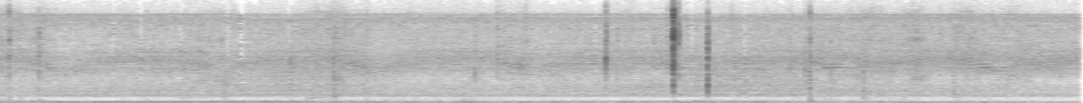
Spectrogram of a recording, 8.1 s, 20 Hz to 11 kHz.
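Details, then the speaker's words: 2006 Lexus GS430 started after sitting about a year since an accident, following checks that found a popped fuse and relay, possibly for the starter. It is on old gas and dripping oil. It catches and settles into a low, steady, normal idle. "we got it started baby it's on see if it stays on with his own power that's that old gas huh that's that old gas"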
